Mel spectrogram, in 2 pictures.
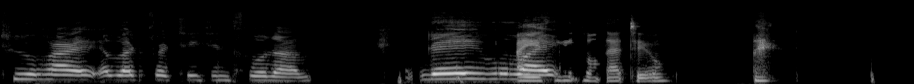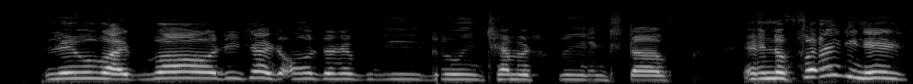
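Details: Adult woman, an educator and author with cerebral palsy, who had a childhood speech delay treated with intervention, speaking in a real interview: dysarthria in cerebral palsy.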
